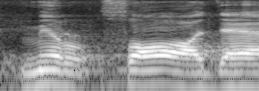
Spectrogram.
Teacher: ஆனால் அதற்கு பின்னால் இஸ்திஅலாவுடைய தஃப்ஹீமான ஒரு எழுத்து அல்லது வல்லினமான ஒரு எழுத்து வந்திருக்கக்கூடிய நேரத்திலே மிர் சாத என்று நாங்கள் சூரத்து நபையிலே ஓதுவதைப் போல இப்போ இந்த ராவுக்கு சுக்குன் பெற்று அதுக்கு முன்னால் கஸ்ரா இருந்தாலும் நாங்கள் அதன் பின்னால் வல்லினமான ஒரு எழுத்து இருக்கிறதுனால மிர்சாத என்று ஓத வேண்டும். அப்போ இங்கே அதாவது ராவுக்கு முன்னால் கஸ்ரா இருக்கக்கூடிய நேரத்திலே இதை நாங்கள் வளமைக்கு மாற்றமாக என்ன செய்வோம், வல்லினமாக மொழிவோம்.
